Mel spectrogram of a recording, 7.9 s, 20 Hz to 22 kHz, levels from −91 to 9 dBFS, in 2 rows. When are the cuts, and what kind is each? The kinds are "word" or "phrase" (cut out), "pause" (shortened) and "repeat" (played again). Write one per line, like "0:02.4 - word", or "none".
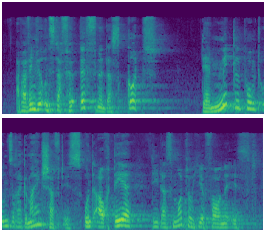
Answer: none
